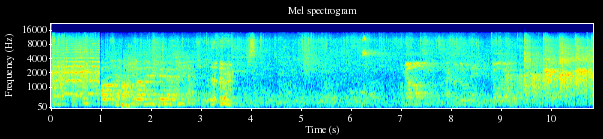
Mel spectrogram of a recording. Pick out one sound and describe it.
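A table tennis ball clicks against paddles and the table in a large echoing hall.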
